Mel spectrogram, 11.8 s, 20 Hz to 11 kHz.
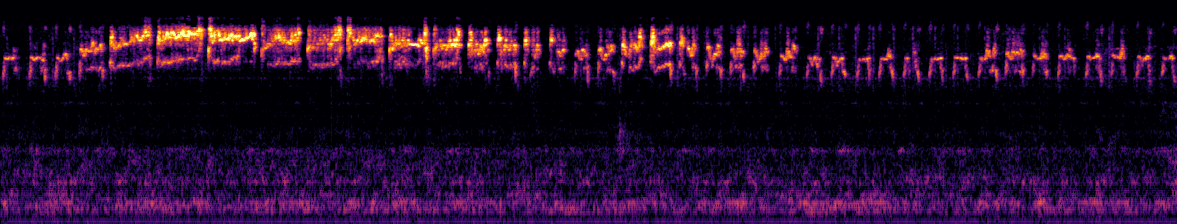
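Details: At a nest-box colony in Jerez de la Frontera, Spain, in late May 2022, with eggs and well-grown chicks in the nests, a pallid swift gives a high, buzzy, drawn-out scream breaking into rapid pulsed notes, three or four a second, over faint low hum.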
